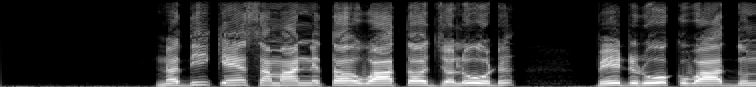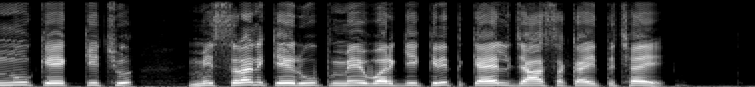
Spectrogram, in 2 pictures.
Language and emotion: Maithili, neutral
